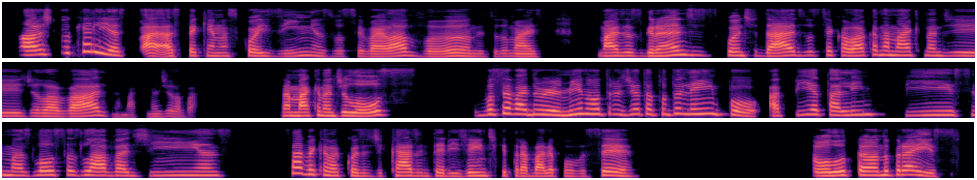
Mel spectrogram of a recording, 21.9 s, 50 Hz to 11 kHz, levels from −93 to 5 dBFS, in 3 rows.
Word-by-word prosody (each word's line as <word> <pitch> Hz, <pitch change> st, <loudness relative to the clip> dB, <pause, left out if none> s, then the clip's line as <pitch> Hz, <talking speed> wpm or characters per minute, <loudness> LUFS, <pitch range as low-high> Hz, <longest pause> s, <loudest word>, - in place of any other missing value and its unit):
Lógico 270 Hz, +8 st, +3 dB
que 435 Hz, -, 0 dB
ali, 370 Hz, -10 st, +4 dB
as 220 Hz, -3 st, +1 dB
a -, -, +5 dB
a -, -, +4 dB
as 175 Hz, -, -7 dB
pequenas 185 Hz, -2 st, -6 dB
coisinhas, 180 Hz, 0 st, -5 dB
você 160 Hz, +1 st, -13 dB
vai 155 Hz, -1 st, 0 dB
lavando 170 Hz, -2 st, -1 dB
e -, -, -19 dB
tudo 155 Hz, +3 st, -15 dB
mais. 155 Hz, -1 st, -2 dB, 0.4 s
Mas 190 Hz, 0 st, +2 dB
as 190 Hz, -3 st, -5 dB
grandes 220 Hz, +5 st, +2 dB
quantidades, 210 Hz, -1 st, +2 dB
você 215 Hz, +2 st, -8 dB
coloca 210 Hz, +2 st, 0 dB
na 240 Hz, -1 st, 0 dB
máquina 220 Hz, -2 st, -1 dB
de 190 Hz, -2 st, -5 dB
de 175 Hz, +1 st, -12 dB
lavar 170 Hz, +5 st, +1 dB
na 130 Hz, -, -24 dB
máquina 130 Hz, +5 st, -18 dB
de 155 Hz, -, -16 dB
lavar 150 Hz, -4 st, -15 dB, 0.6 s
na 200 Hz, -, +2 dB
máquina 195 Hz, +1 st, +3 dB
de 200 Hz, +1 st, 0 dB
louç 190 Hz, +6 st, +3 dB, 0.7 s
você 275 Hz, +6 st, +2 dB
vai 285 Hz, -2 st, +5 dB
dormir, 260 Hz, 0 st, +4 dB
no 300 Hz, -, +3 dB
outro 285 Hz, -1 st, -2 dB
dia 275 Hz, +4 st, -3 dB
está 290 Hz, 0 st, -2 dB
tudo 285 Hz, +4 st, -3 dB
limpo. 285 Hz, -, +1 dB
A -, -, 0 dB
pia 250 Hz, +7 st, -3 dB
tá 235 Hz, -2 st, 0 dB
limpíssima, 235 Hz, -2 st, -4 dB
as 210 Hz, -1 st, -6 dB
louças 235 Hz, 0 st, +1 dB
lavadinhas. 215 Hz, 0 st, -1 dB, 0.4 s
Sabe 335 Hz, -5 st, +4 dB
aquela 230 Hz, -6 st, +1 dB
coisa 195 Hz, -3 st, -3 dB
de 175 Hz, -, -15 dB
casa 195 Hz, +1 st, +1 dB
inteligente 185 Hz, +2 st, -2 dB
que 200 Hz, -, -6 dB
trabalha 175 Hz, -2 st, 0 dB
por 175 Hz, -1 st, -9 dB
você? 175 Hz, +2 st, +1 dB, 1.3 s
Estou 195 Hz, 0 st, +4 dB
lutando 225 Hz, +2 st, +5 dB
pra 255 Hz, +1 st, +4 dB
isso. 180 Hz, -7 st, -3 dB
205 Hz, 175 wpm, -23 LUFS, 180-235 Hz, 1.3 s, a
